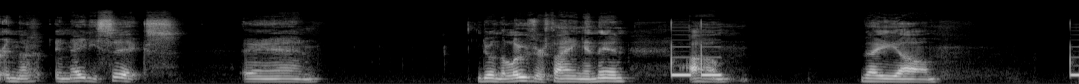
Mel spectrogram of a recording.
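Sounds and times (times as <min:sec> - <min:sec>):
speech: 0:00.0 - 0:01.8, 0:02.4 - 0:03.3, 0:04.8 - 0:07.4, 0:08.6 - 0:09.5
phone beeping as a call comes in: 0:06.7 - 0:07.5.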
